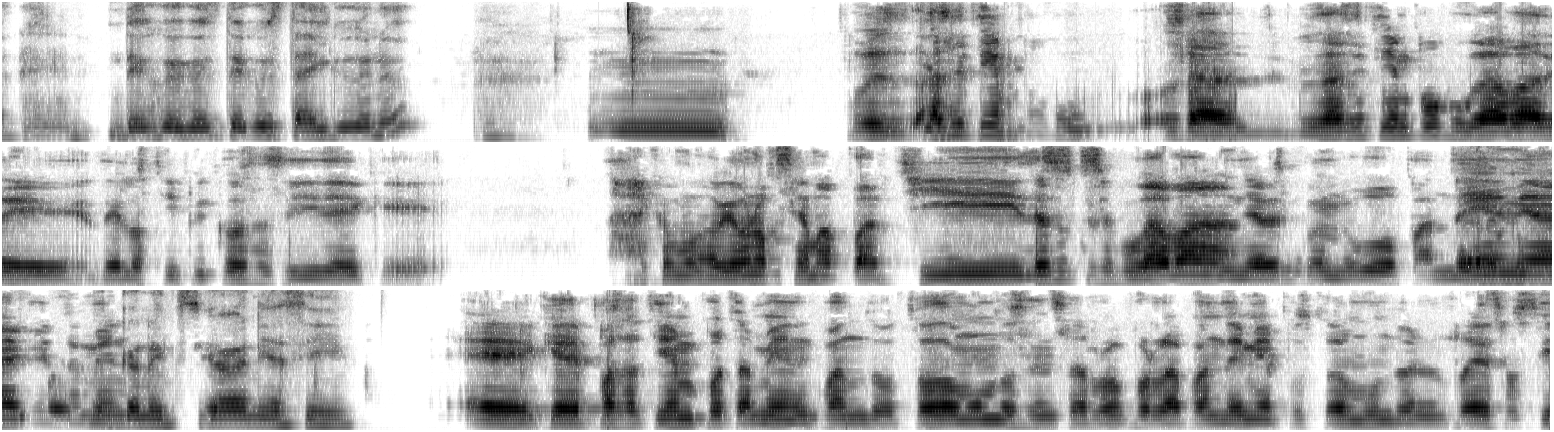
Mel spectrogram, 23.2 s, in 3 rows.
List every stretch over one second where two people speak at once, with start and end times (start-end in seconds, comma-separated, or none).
15.0-16.2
